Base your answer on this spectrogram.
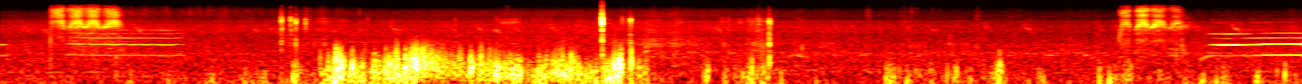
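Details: Hungry cats often met outdoors, meowing from hunger: two short, steady, harmonic meows, one near the start and one at the end, with rustling and handling noise between and loud bursts of high hissing or buzzing.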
